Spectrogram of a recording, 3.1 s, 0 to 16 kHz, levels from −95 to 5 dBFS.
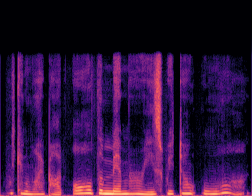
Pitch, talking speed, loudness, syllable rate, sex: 220 Hz, 190 wpm, -16 LUFS, 4.4 syllables/s, female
